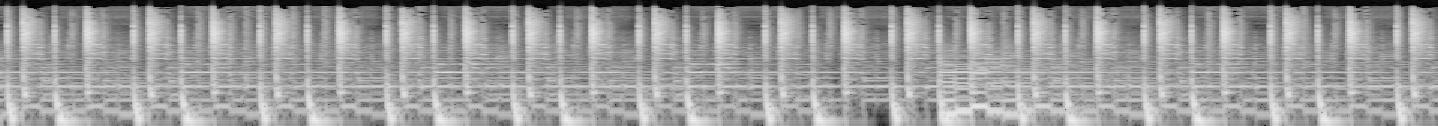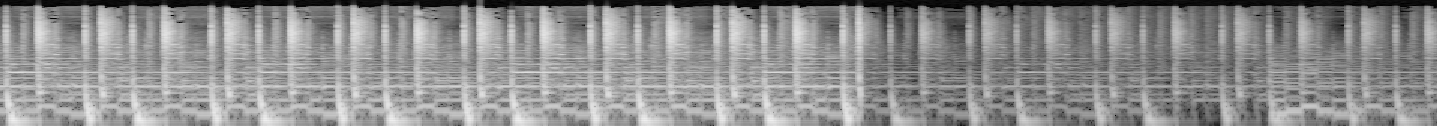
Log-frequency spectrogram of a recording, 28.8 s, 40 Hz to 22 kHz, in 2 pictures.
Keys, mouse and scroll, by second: 1.5 click, 1.7 click, 1.7 1, 2.1 click, 3.7-5.6 drag, 5.6 ctrl+j, 9.5 alt+click, 11.3 click, 12.2 ctrl+j, 14.0 alt+click, 17.7 ctrl+alt+shift+e, 21.2 click, 24.4 click, 24.4 1, 25.1-27.1 drag.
